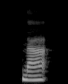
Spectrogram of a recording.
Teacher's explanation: High tone starts at a high pitch and rises very slightly.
